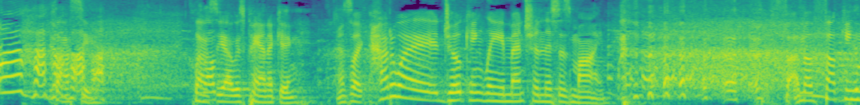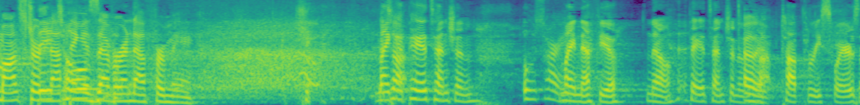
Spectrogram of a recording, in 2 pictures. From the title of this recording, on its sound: The LA Book Tour Event at the Wilshire Ebell Theatre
